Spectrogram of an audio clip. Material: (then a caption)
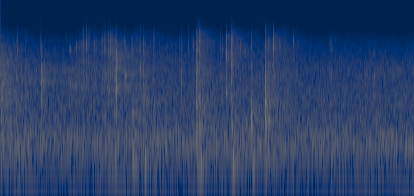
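Soap. A dry, hand-sized, solid black oval bar of soap is held in one hand and shaved with a yellow utility knife blade, and the curls fall onto the table. Seven short, crisp scraping cuts stand out from a steady low hum and hiss, each a quick bright tick with little ring.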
